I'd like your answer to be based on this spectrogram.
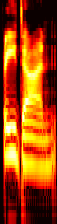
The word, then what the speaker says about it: Edan: It's Edan. But you know what? It's the same thing. Because truly, it's pronounced Edan in Arabic. So when I'm saying it's Edan or Edan, that's just like the Anglo version of it, so it really doesn't matter.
